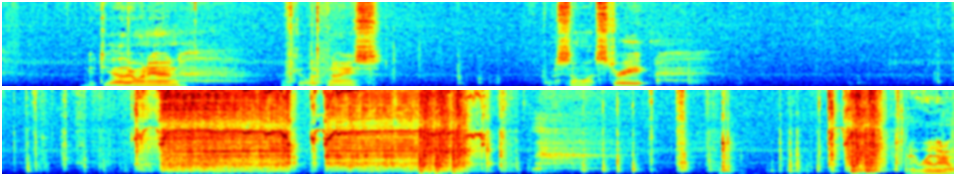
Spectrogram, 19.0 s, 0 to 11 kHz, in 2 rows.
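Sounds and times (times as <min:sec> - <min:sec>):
drill motor whine: 0:10.8 - 0:14.5, 0:17.8 - 0:18.4.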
